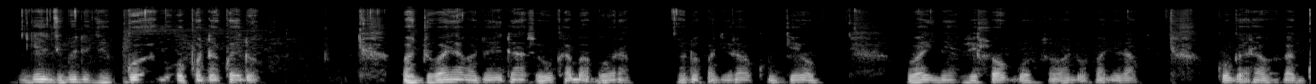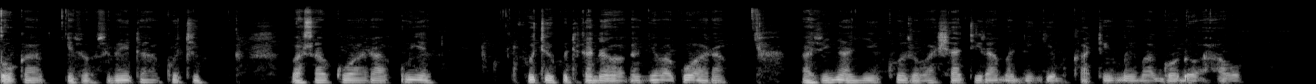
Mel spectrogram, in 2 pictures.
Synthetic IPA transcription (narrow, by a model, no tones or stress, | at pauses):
ŋɡed͡zimwe̞ned͡ze̞ŋɡuʋamukuponakwe̞ɗu | ʋantʰuʋajaʋano̞itaʐe̞kukʰaɓa̰ɓʱo̞ɾa | ʋano̞faniɾakuŋɡewo | ʋaine̞ʐiɬo̞ŋɡo̞ʐaʋano̞̰fanira | kuɡʱa̰ɾaʋakaɡʱo̞kaiʐo̞ʐino̞itakuti | ʋasakuwaɾauje̞ | futikuti̥kanaʋakaŋɡe̞ʋakuwaɾa | ɦaʐiɲaɲikʰuzo̞ʋaʃatiɾamaniŋɡimukʰa̰timwe̞maɡʱo̞ɗo̞aːʋo̞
